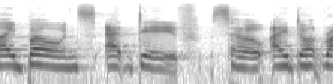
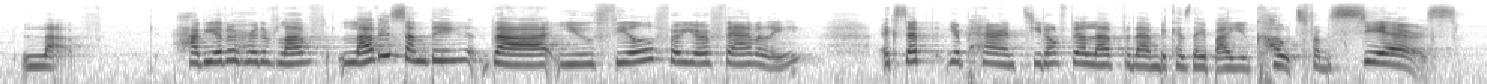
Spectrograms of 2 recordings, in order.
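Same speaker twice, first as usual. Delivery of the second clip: announcer voice reading like a paid ad spot; 3 semitones higher, 4 dB louder than usual. Mocking a motivational ad read: Rachel Hollis ad-read voice. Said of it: "Rachel Hollis reading an ad read voice".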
